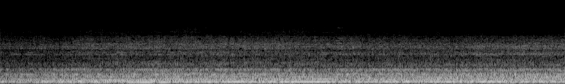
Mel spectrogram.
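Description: The engines of two heavy prison trucks rumble in a steady, loud drone with a deep low-end roar, holding constant throughout with no voices.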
